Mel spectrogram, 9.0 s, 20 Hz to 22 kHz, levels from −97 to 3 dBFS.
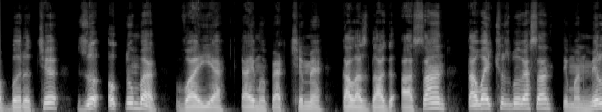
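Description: A burst of packet loss hits this speech clip at about 4.81 to 4.90 s. Roughly 60 ms of audio never arrived, so the receiver stretched the last sound and faded it out across the gap, leaving a brief held buzz or hiss before speech resumes further along.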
